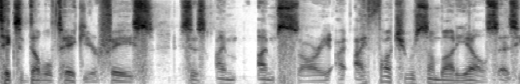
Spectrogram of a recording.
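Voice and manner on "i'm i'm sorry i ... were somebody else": put-on apologetic, sorry-sounding teenage boy voice. After a double take at your face, a teenage boy apologizes; apologetic teenage boy. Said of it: "he kind of begs your pardon".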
